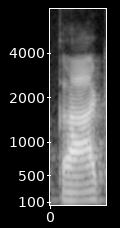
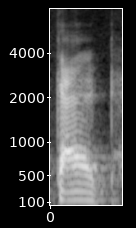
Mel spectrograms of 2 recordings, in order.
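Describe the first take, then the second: First: The vowel is a long aa sound. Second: The vowel is an open ae sound. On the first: The speaker calls it wrong. "इसको आप काट नहीं पढ़ेंगे" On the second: The speaker calls it right. "कैट है"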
